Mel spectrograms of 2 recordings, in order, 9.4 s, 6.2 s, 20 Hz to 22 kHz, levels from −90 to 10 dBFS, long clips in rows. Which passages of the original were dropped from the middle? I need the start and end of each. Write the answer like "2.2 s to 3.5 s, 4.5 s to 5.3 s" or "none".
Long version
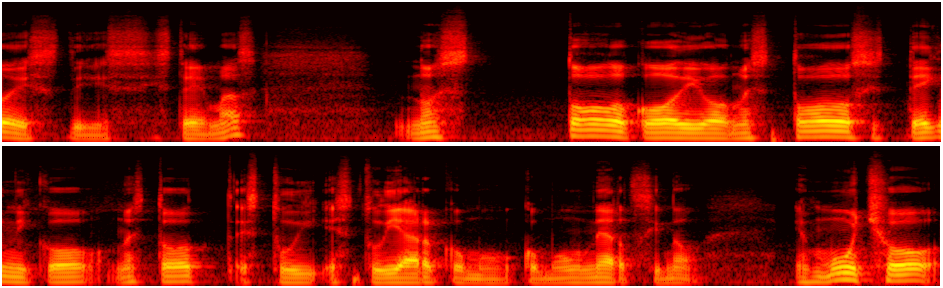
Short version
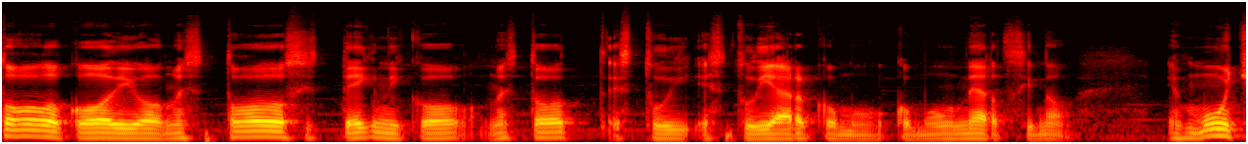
none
